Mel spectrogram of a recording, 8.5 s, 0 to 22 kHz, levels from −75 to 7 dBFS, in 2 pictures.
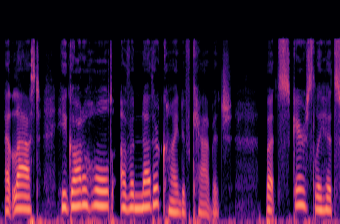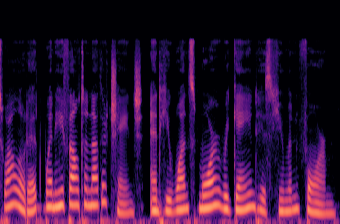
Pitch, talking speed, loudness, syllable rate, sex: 195 Hz, 195 wpm, -17 LUFS, 5.4 syllables/s, female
